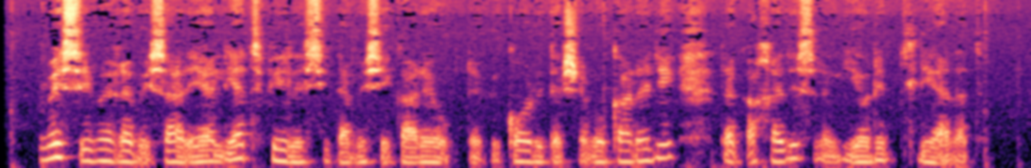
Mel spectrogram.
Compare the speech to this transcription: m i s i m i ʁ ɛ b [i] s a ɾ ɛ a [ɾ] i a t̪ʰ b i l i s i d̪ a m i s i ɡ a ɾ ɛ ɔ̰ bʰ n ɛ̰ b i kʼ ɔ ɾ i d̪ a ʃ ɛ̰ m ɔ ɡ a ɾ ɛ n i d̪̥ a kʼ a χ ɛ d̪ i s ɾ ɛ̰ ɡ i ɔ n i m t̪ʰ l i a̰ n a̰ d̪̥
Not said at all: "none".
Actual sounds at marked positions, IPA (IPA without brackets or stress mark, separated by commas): i, l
